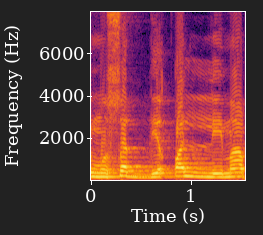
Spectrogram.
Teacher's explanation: تنوین کے بعد لام ہے, تو یہاں پر بھی غنہ نہیں کریں گے بلکہ مصدقا لما پڑھیں گے, مصدقل اس طرح غنہ نہیں کریں گے.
